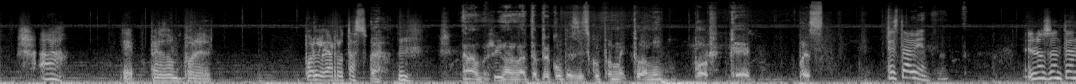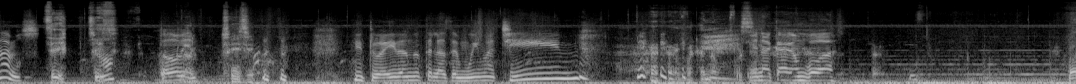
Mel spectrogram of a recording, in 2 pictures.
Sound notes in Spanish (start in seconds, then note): 17.0 Risas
